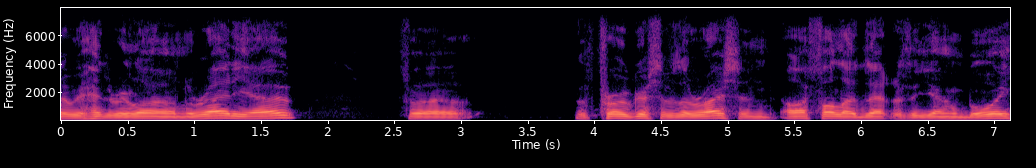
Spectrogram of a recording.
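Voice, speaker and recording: A man at medium pitch, with a strong Australian accent and fairly even intonation. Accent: broad Australian. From rural Victoria, Australia. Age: 80s+. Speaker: war veteran. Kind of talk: oral history interview. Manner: halting, many fillers.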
